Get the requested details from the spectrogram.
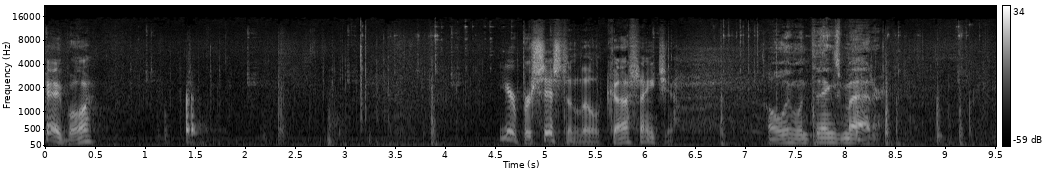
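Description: A younger man answers in a low, calm voice.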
